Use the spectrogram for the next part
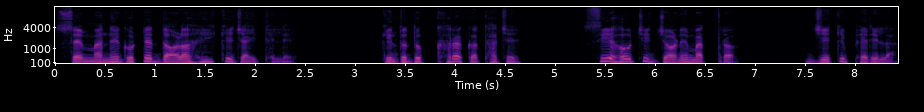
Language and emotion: Odia, sad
